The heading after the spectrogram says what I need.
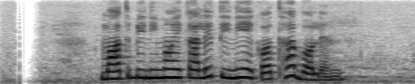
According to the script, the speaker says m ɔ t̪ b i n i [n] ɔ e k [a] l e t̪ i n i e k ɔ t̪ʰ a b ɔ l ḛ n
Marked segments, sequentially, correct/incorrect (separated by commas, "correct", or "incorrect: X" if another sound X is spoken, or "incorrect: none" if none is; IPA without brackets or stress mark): incorrect: m, correct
